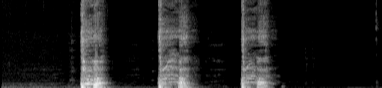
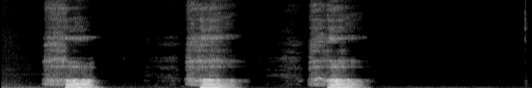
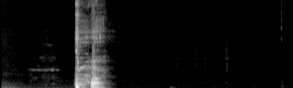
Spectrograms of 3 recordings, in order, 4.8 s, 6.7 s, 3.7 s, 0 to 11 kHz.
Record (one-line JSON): {"three_cough_length": "4.8 s", "three_cough_amplitude": 32768, "three_cough_signal_mean_std_ratio": 0.31, "exhalation_length": "6.7 s", "exhalation_amplitude": 22803, "exhalation_signal_mean_std_ratio": 0.39, "cough_length": "3.7 s", "cough_amplitude": 32768, "cough_signal_mean_std_ratio": 0.2, "survey_phase": "beta (2021-08-13 to 2022-03-07)", "age": "65+", "gender": "Male", "wearing_mask": "No", "symptom_none": true, "smoker_status": "Ex-smoker", "respiratory_condition_asthma": false, "respiratory_condition_other": false, "recruitment_source": "REACT", "submission_delay": "1 day", "covid_test_result": "Negative", "covid_test_method": "RT-qPCR", "influenza_a_test_result": "Unknown/Void", "influenza_b_test_result": "Unknown/Void"}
